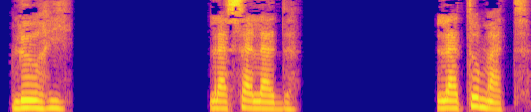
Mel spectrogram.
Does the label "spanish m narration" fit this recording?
No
